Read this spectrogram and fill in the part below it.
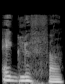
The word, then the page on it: aiglefin: français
